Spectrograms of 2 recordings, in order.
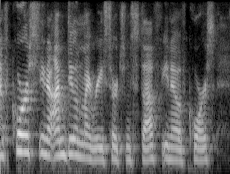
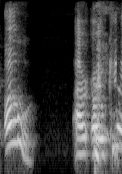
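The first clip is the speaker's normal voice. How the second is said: startled; 5 semitones higher, 9 dB louder than usual. Retold or imitated. Startled by bird's screech.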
